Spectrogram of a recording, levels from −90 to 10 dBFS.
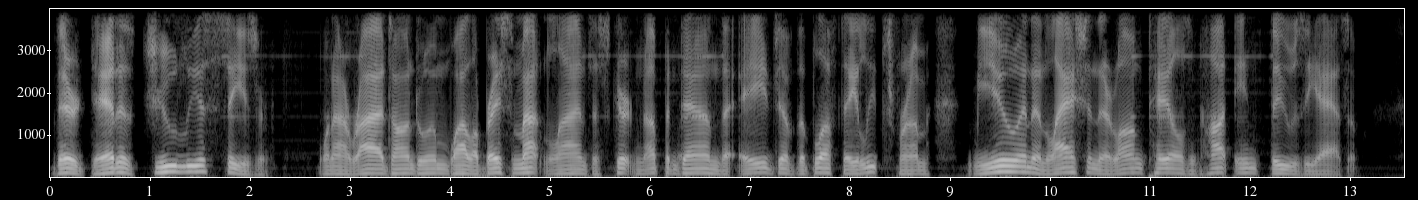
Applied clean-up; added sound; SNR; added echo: neural separator model SepFormer DNS4.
